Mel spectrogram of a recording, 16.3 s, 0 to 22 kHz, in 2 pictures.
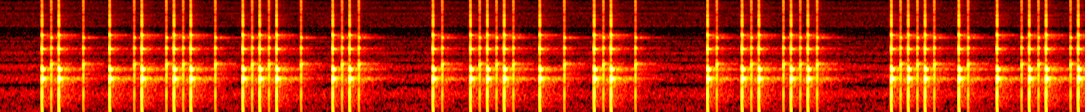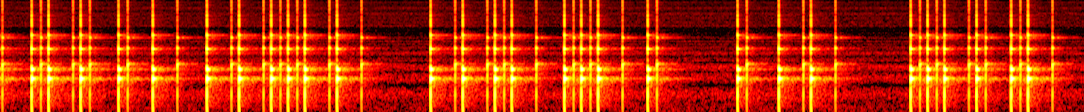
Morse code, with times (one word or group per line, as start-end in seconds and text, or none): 0.3-2.7 AQUI
3.3-4.8 ESTA
5.3-6.1 EL
6.7-10.9 SECRET,
11.4-13.1 QUE
13.7-14.4 EM
15.0-16.0 FA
